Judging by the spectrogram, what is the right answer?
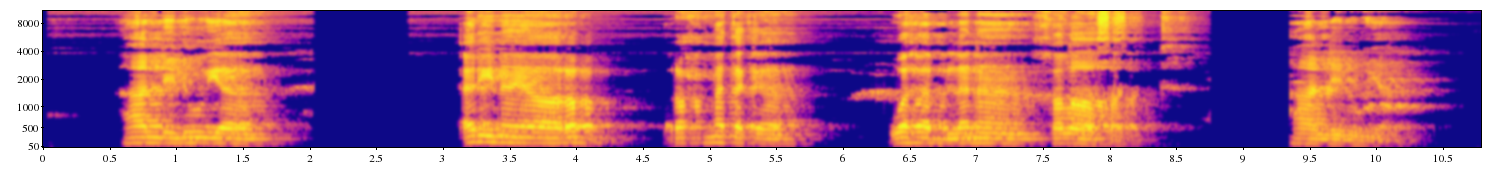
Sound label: Gospel Antiphon; Sunday Advent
